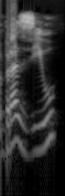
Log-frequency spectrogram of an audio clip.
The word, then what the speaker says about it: Brasil: Na palavra Brasil, nós temos um exemplo disso, em que o L final é pronunciado como a vogal U, Brasil.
